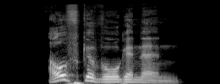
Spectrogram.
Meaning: inflection of aufgewogen: 1. strong genitive masculine/neuter singular 2. weak/mixed genitive/dative all-gender singular 3. strong/weak/mixed accusative masculine singular 4. strong dative plural
- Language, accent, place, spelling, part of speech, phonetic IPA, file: German, Germany, Berlin, aufgewogenen, adjective, [ˈaʊ̯fɡəˌvoːɡənən], De-aufgewogenen.ogg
